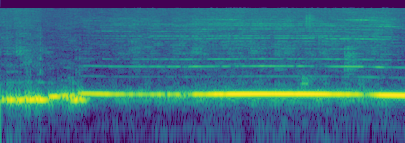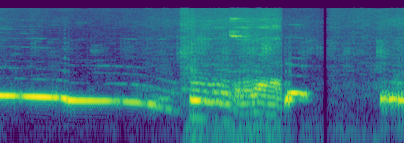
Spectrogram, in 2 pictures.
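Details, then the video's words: Domestic puter pelung dove from Java, Indonesia, prized for its long sound: a drawn-out coo lasting about four seconds that slowly falls in pitch, followed by a bubbling rolled ending and a fresh coo starting. "Puter Pelung Suara PANJANG"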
